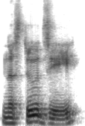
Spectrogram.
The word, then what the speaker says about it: nastudz: So instead of getting nastudzi, you delete the I and then lengthen the U to eu. So nastudzi comes out as nastudz.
